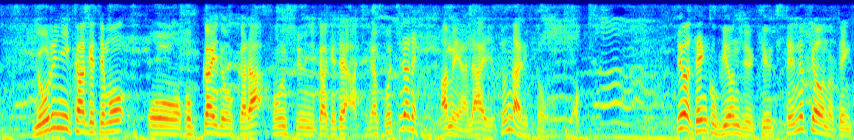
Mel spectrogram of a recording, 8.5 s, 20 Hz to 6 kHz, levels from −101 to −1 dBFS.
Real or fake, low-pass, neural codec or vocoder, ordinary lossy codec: fake; 5.4 kHz; codec, 24 kHz, 3.1 kbps, DualCodec; none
